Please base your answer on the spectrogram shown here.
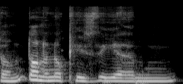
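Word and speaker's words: Donna Nook: I think that's how you pronounce it. Leconfield, but yeah. Donna Nuke, that's a new one for me. Right on. Donnanook is the right at the end of the Humber estuary.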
